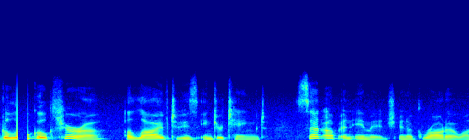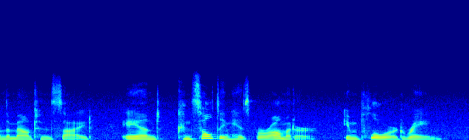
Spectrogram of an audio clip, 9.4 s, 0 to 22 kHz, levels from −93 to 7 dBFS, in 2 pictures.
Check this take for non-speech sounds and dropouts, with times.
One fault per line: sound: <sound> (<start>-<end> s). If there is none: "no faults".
sound: dropout (0.2-0.3 s)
